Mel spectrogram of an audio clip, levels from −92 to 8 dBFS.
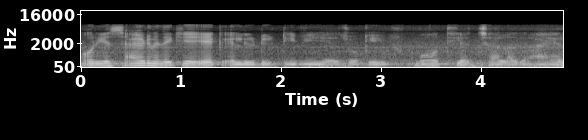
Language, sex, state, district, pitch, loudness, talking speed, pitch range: Hindi, male, Bihar, East Champaran, 120 Hz, -21 LUFS, 135 wpm, 115-130 Hz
